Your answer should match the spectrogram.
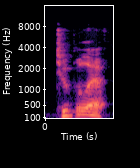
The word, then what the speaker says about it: Tu: tupf TU 144 244 because they they pronounce the TU as two but if you say say that in English it sounds like you're saying 2144 but you're not you're saying tup Tu 144 it was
